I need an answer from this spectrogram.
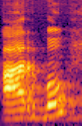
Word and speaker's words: árbol: Árbol e é a sílaba mais forte, então, a penúltima.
